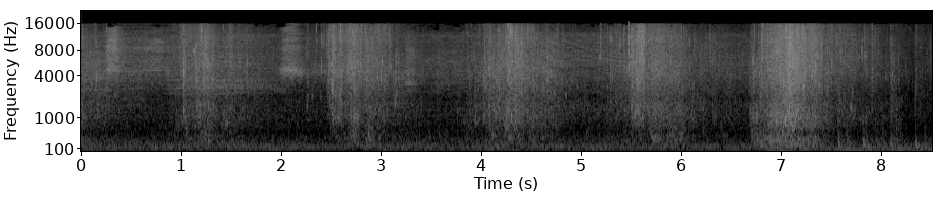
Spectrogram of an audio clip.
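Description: Water splashes and sloshes with each swimming stroke.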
